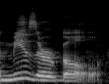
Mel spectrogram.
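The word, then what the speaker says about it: miserable: mizer bow me roubou nesse caso você não vai pronunciar o ar fica mizerable extremamente infeliz frio lá linda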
